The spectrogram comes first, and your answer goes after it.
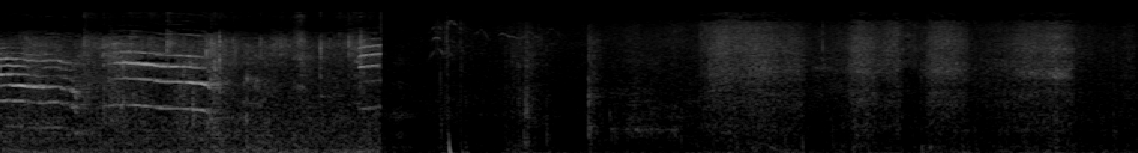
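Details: Kittens from a compilation give a run of short, high, thin meows with bent pitch during the first two and a half seconds, then fall quiet. A quiet room follows, with soft clicks and faint rustling.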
